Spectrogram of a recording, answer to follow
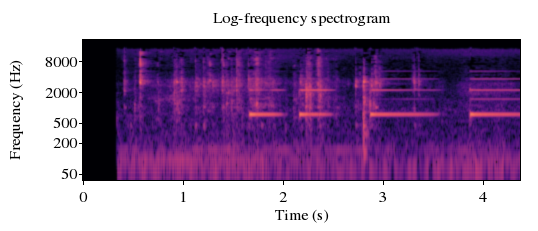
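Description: Ford E450 dashboard warning chime beeping repeatedly, about once a second, starting a little over a second and a half in. Clicks and knocks sound over a steady low hum in the first part.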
